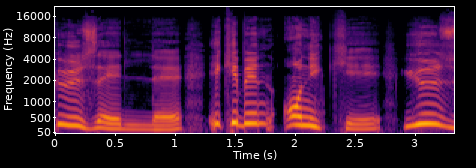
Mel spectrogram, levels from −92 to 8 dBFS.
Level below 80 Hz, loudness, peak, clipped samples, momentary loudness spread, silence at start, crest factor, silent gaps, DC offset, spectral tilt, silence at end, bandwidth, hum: -62 dBFS; -20 LUFS; -2 dBFS; under 0.1%; 13 LU; 0 s; 16 dB; none; under 0.1%; -5.5 dB/octave; 0 s; 14.5 kHz; none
